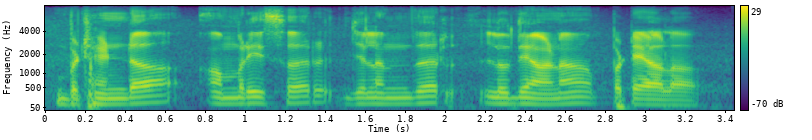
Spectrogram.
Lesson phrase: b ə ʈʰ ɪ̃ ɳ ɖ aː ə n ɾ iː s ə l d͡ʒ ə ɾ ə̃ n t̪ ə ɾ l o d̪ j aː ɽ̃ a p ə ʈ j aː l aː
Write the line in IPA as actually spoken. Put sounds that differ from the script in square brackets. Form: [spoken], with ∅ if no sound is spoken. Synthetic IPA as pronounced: b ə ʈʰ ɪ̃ ɳ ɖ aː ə [m] ɾ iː s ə [ɾ] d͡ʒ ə [l] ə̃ n [d̪] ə ɾ l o d̪ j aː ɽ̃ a p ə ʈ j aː l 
